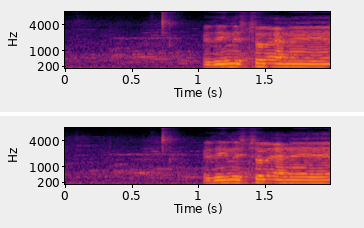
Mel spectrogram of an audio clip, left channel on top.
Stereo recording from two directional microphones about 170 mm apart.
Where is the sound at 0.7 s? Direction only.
55° left (ahead or behind).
